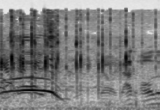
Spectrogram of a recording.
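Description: A long shouted call from a player in the first second, over other voices and scattered sharp taps, then quieter talk near the end.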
